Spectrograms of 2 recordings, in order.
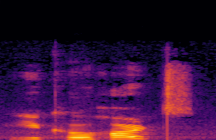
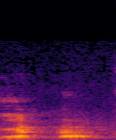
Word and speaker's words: Urquhart: How do you pronounce Urquhart Castle? The castle that is near Loch Ness? Urquhart? I mean, it's my accent, please. Wait, which one? Urquhart Castle. There's Urquhart.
